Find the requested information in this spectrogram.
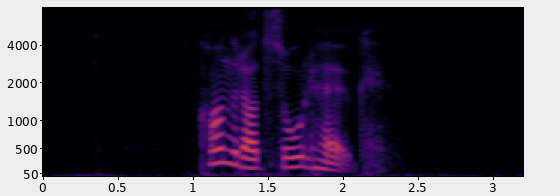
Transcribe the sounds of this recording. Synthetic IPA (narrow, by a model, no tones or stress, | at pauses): kʰɔnɾɑːd̪suːlhɑʉɡ̥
